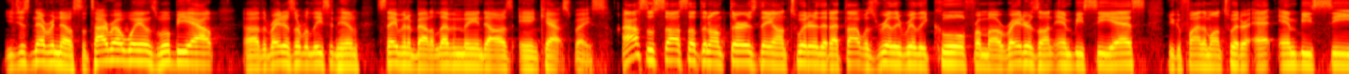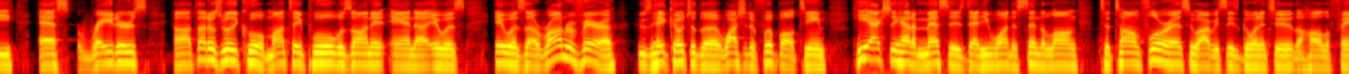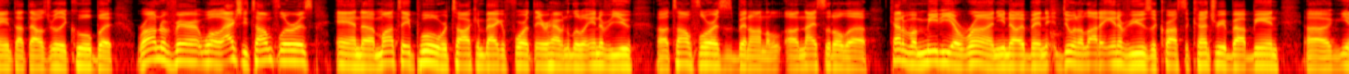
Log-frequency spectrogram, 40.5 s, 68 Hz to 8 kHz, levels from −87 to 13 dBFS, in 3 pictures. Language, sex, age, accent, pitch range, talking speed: English, male, 30-49, American, 120-140 Hz, 240 wpm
